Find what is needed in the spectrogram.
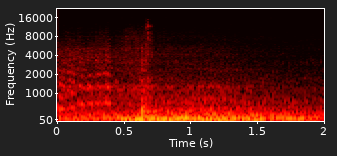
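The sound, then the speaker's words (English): A shiny blue Ford Mustang drives with a steady, low engine rumble and road noise that swells slightly and then holds at a moderate level. “Michelle O'Keefe loved driving that shiny blue Mustang.”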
